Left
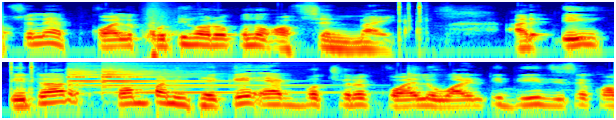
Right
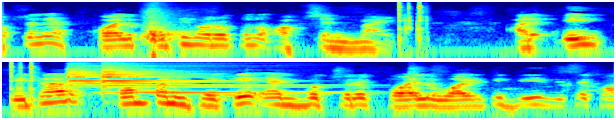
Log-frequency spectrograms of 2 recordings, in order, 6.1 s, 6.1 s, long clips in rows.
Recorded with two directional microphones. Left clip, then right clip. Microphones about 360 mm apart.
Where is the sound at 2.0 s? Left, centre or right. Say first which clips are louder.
Right 2 dB; centre.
